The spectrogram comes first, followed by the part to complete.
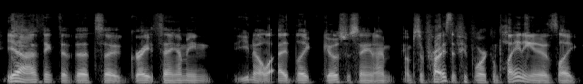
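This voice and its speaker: A man's voice: low voice, fairly quick, bright, forceful tone, no echo. A man chatting casually on a podcast roundtable, easygoing and amused. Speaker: podcast guest writer.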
